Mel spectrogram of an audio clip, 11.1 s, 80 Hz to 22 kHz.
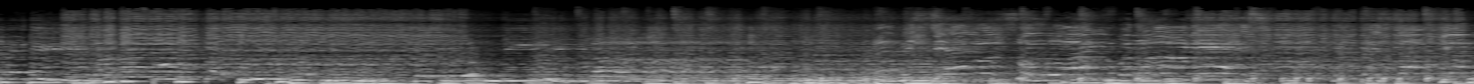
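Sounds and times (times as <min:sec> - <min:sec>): brass band playing: 0:00.0 - 0:11.0
sousaphone bass notes: 0:00.0 - 0:11.0.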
